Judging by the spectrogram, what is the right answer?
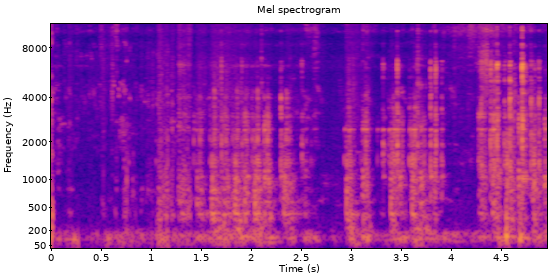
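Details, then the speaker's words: Yamaha Mio MXi 125 FI scooter, CVT and crankcase off, rear wheel turned by hand: loose, uneven ratcheting clatter from the transmission. Gears are loose and worn; noise had appeared on hard acceleration. Transmission gear set to be replaced. "Yan, grabe yung ingay niya. Maluwag na yung gearings niya."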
